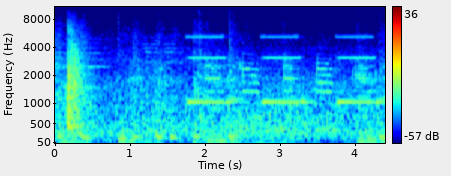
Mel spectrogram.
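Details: Desktop PC with no display repeats long steady beeps about once a second after power is connected, a startup POST error; the machine powers on by itself when plugged in.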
